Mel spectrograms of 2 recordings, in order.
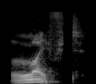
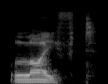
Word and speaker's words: läuft: Um exemplo, läuft. Então, a escrita é L-A umlaut, U-F-T, mais esse A umlaut com U soa como oi, läuft, läuft.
